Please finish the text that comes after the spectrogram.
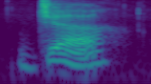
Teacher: In the case of its counterpart, the sound j, j, there is vibration of the vocal cords, and this is why the sound is called voiced postalveolar affricate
